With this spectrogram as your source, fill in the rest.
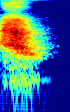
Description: CHLOOO; AMG

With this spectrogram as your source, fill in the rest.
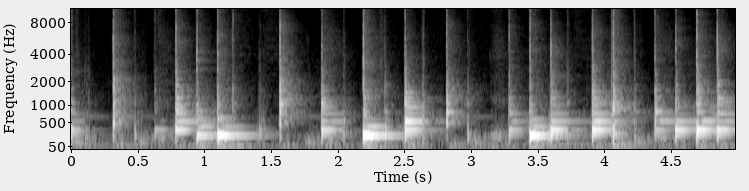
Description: Congas, 70s Analog Funk

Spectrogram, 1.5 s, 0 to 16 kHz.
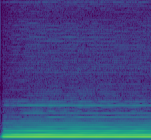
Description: BASSOO, Bassoon; Sound & Vision - Gigapack I CD 2 (Roland); Brass&Woods1

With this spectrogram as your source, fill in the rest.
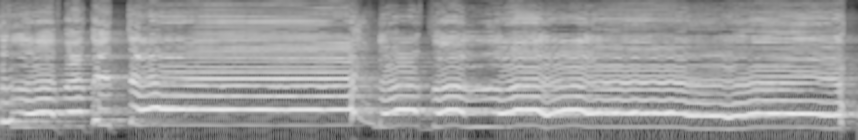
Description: Arrhythmic F

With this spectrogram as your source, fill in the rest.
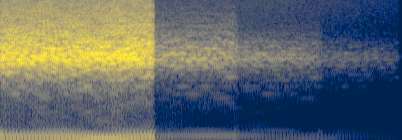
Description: saw lead synth

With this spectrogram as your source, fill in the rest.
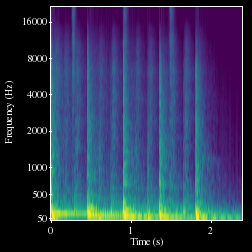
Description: Drumset Groove; Sonic Foundry (Sony Creative Software); Joe Vitale Latin Percussion; Grooves

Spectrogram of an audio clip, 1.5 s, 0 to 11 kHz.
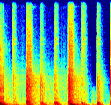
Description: LOOP, 160 BPM, Drum & Bass

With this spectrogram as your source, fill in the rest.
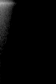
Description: vermona drm1 mk3 hh

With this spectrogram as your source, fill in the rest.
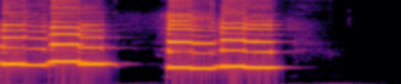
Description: Clarinet; Sonic Foundry (Sony Creative Software); Jazz Solos and Sections

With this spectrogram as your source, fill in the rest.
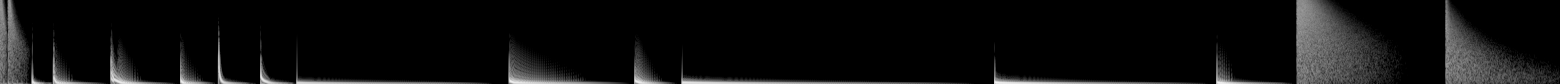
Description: Roland SH-09 Drums; Sliced

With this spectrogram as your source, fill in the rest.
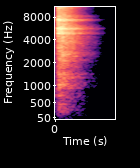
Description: TRASH TAMB; Spectrasonics; Liquid Grooves 1 & 2; METALS

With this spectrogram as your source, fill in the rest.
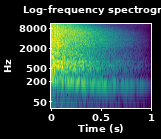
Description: HI AMB TOM, ACOUST TOMS; Greytsounds

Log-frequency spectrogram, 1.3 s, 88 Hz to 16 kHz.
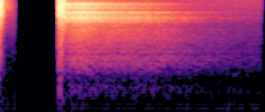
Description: PERC, PERCS KIT; Ragga & Dub Reggae; USB Soundscan vol.27; AKAI

